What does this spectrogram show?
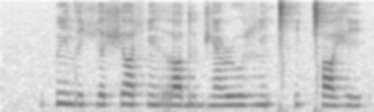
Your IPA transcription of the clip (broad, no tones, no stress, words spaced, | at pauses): pĩdəçʌ ʃʌ ɬĩrɒdu d͡ʒæ̃ɹu ɮĩǀʰiǀɒʒi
